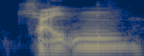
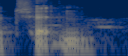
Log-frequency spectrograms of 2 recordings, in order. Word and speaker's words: Kytin: So I protection I pronounced it chitan for a very long time. Um if it I believe if it is ch Mhm. It is uh chitten. No that's not right. Rhymes with kitten.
